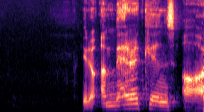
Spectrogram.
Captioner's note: none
